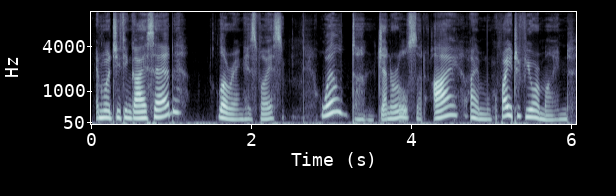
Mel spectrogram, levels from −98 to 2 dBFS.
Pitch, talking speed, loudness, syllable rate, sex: 205 Hz, 190 wpm, -18 LUFS, 5.9 syllables/s, female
